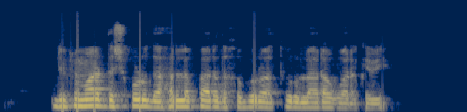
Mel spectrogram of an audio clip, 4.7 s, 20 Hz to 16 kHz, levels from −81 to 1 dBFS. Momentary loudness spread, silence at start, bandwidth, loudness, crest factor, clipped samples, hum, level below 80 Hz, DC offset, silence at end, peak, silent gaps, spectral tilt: 10 LU; 0.5 s; 8.8 kHz; -23 LUFS; 16 dB; under 0.1%; none; -52 dBFS; under 0.1%; 0.85 s; -6 dBFS; none; -6.5 dB/octave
